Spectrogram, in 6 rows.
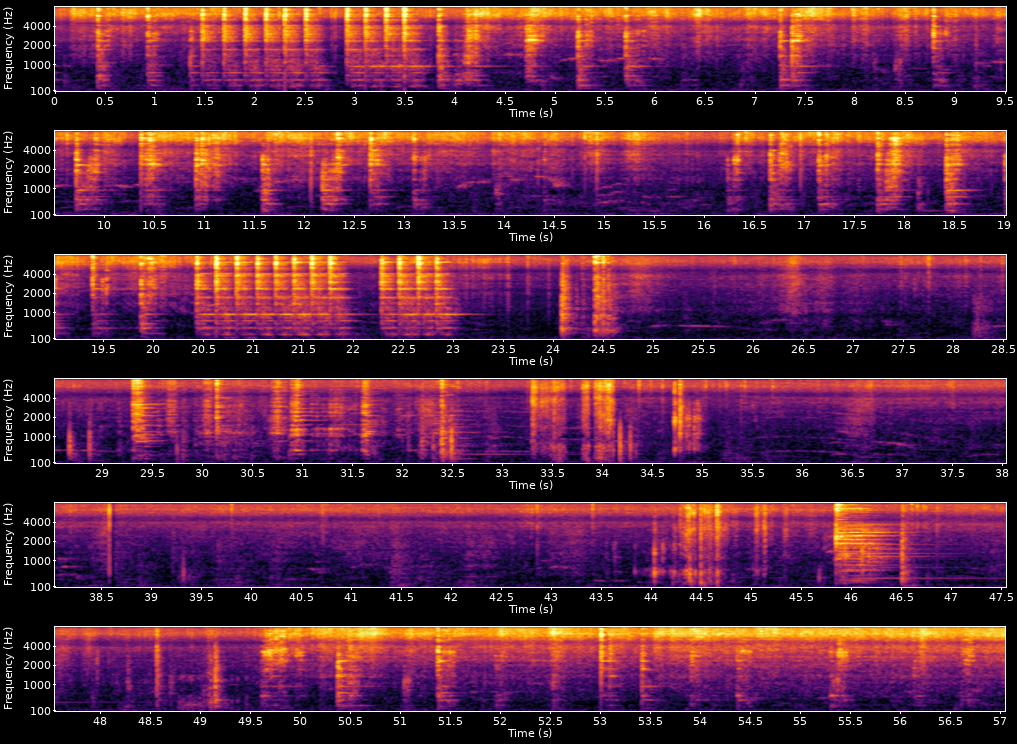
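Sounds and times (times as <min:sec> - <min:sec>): vegetables sizzling in oil: 0:00.0 - 0:57.0
spatula scraping and clicking: 0:00.3 - 0:14.3, 0:16.2 - 0:21.9, 0:48.6 - 0:54.6, 0:55.3 - 0:56.8.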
